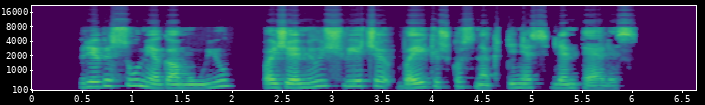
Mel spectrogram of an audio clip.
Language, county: Lithuanian, Šiauliai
